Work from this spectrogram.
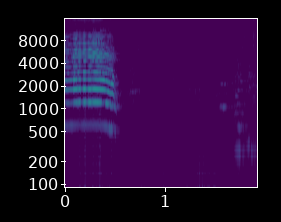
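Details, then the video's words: Goat screaming: one loud, harmonic-rich cry about half a second long, steady then dropping slightly at the end, followed by quiet rustling and a faint, softer call near the close. "goat screaming"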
